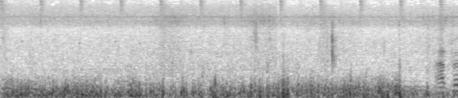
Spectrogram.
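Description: Wind buffeting across the microphone aboard a sailboat on the Mediterranean, a steady broadband rush with gusty swells and faint periodic clicks, continuous throughout.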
